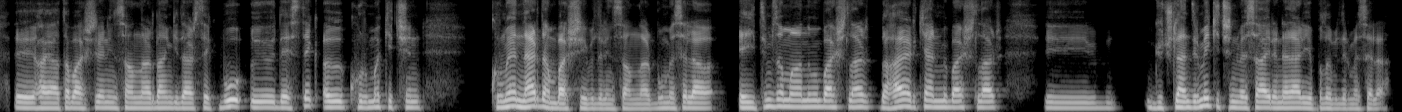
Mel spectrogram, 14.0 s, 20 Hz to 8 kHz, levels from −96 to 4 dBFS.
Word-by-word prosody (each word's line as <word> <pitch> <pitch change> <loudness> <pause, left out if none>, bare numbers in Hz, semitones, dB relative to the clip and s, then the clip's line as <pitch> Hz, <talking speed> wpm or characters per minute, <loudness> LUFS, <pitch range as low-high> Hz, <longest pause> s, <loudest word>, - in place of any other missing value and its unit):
eee, 145 -1 +3
hayata 140 +1 +1
başlayan 145 +2 0
insanlardan 140 0 0
gidersek 140 0 -1
bu, 170 +2 +3
ııı, 155 -1 +1
destek 150 +6 -1
ağı 155 0 +2
kurmak 160 +1 -3
için 155 -1 -4 0.7
kurmaya 165 +5 +3
nereden 170 -4 +4
başlayabilir 125 0 0
insanlar? 125 0 -4
Bu 135 - -3
mesela 140 0 0 0.2
eğitim 145 +4 +1
zamanı 170 -1 +1
mı 170 0 0
başlar, 165 -1 0
daha 150 +3 +3
erken 170 0 0
mi 160 0 0
başlar, 155 -1 0 0.4
eee, 140 -1 -5 0.5
güçlendirmek 155 +5 +2
için 155 -2 -2
vs. 140 +3 -4
neler 145 -2 +3
yapılabilir 130 -2 -3
mesela? 125 +1 -6
145 Hz, 135 wpm, -24 LUFS, 140-160 Hz, 0.7 s, nereden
